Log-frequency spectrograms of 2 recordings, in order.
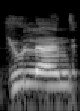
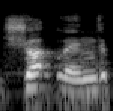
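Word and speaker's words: Jylland: denmark is made of the uland not jutland peninsula that connects to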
